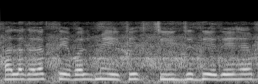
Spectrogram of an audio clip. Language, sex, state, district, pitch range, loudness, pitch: Hindi, female, Maharashtra, Gondia, 235-245 Hz, -14 LUFS, 235 Hz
